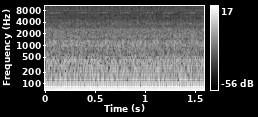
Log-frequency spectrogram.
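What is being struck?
Nothing is struck.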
